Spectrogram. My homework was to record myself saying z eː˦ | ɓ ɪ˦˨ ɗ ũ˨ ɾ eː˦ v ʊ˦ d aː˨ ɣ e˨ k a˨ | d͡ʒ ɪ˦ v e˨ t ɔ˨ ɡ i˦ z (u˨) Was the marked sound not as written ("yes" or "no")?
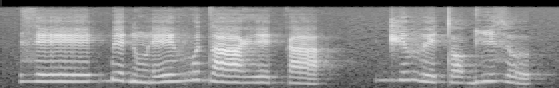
yes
